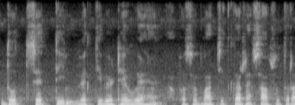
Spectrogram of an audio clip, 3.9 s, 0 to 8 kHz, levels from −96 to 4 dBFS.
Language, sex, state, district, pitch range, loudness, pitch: Hindi, male, Jharkhand, Deoghar, 95-105 Hz, -20 LUFS, 100 Hz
